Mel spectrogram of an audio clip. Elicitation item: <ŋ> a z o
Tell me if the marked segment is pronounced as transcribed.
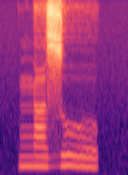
yes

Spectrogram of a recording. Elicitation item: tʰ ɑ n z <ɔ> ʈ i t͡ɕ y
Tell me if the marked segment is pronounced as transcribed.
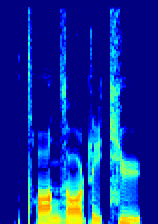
yes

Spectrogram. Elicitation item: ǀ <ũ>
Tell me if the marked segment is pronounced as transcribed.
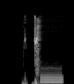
no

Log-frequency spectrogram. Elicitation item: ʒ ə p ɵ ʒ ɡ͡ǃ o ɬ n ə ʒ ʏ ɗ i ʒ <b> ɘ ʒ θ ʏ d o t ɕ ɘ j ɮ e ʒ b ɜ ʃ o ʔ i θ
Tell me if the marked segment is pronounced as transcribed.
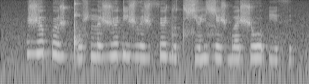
no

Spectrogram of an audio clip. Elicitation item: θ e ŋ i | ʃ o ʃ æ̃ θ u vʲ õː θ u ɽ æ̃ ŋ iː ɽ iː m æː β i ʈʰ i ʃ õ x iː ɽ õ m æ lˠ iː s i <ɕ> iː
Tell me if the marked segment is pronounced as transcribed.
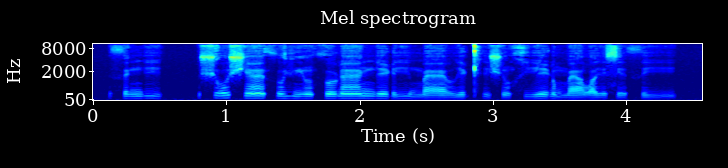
no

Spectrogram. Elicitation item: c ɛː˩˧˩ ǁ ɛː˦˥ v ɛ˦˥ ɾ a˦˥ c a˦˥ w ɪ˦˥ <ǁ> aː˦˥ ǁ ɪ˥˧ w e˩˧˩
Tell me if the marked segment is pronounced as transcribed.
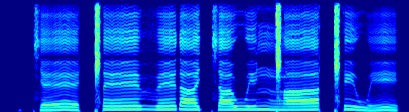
no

